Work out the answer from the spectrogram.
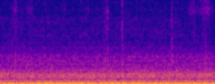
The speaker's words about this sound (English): I apologize for the noise here. Today I'm driving the old hoopty, and it's noisy.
